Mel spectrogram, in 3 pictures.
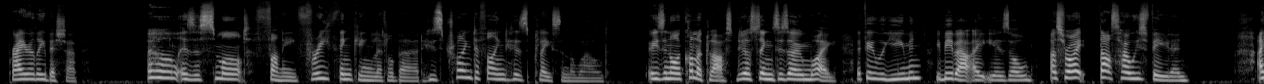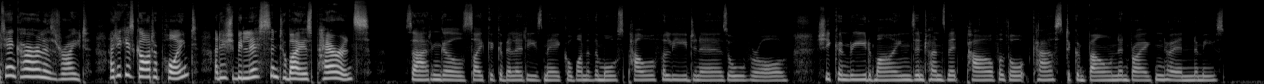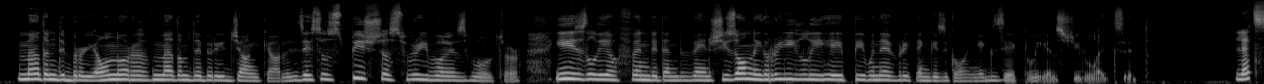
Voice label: Female Accents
